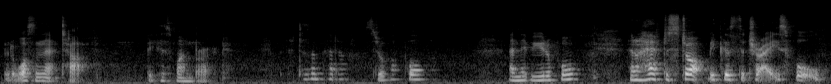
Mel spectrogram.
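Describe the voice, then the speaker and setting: A young woman chatting casually to camera in a vlog, croaky from a sore throat and rambling in a self-amused way. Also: medium pitch, moderate pace, long pauses, a little mellow. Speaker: vlogger.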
